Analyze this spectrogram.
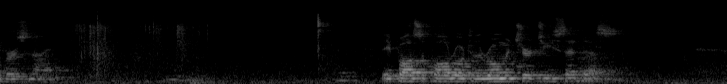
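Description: A middle-aged man speaks calmly into a microphone in a room with some echo.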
